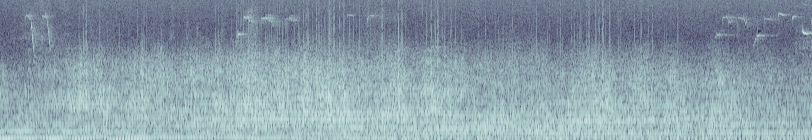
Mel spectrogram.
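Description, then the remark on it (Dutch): A steady, loud helicopter engine drone fills the whole stretch with a low rumbling hum, while faint bird chirps flicker high above it now and then. “Je zou kunnen zeggen, in de ronkende helikoptermotor klinkt ook de eerste lentebloesem.”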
